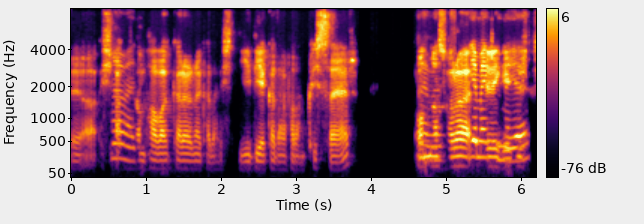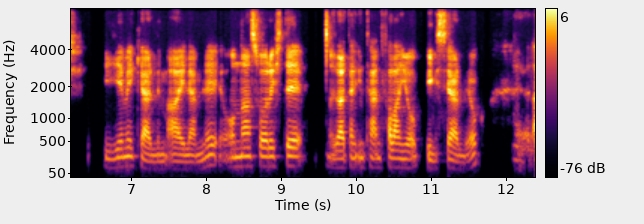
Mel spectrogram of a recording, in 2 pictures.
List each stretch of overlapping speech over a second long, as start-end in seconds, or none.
4.6-6.1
